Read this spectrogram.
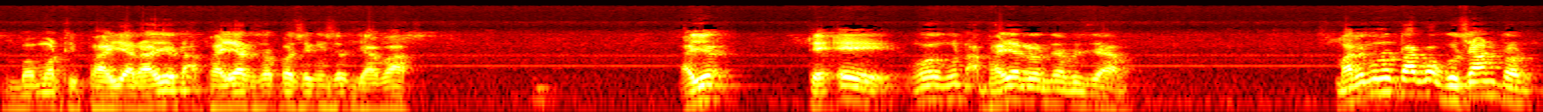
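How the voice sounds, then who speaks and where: A man's voice: lowish voice, lively intonation, measured pace, long pauses, highs cut off. A man giving an informal religious talk, chatty, with teasing asides. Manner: chatty, mixing Javanese and Indonesian, teasing asides. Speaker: religious teacher.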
